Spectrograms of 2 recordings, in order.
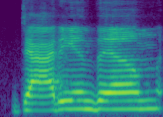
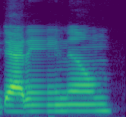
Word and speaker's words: Daddy and Them: called daddy and noon daddy and them is what I said but you say daddy named them that's how you say it down here man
